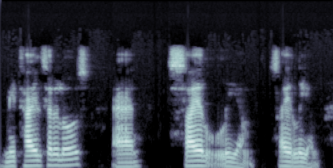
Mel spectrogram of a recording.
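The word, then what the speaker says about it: psyllium: cellulose and saya Liam sigh Liam right P is silent here sigh Leah and thence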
